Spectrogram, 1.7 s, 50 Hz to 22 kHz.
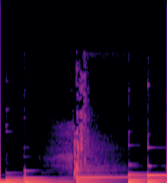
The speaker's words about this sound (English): It's time to hear the chime, because it's time for 5 Fantastic Things to Watch This Weekend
